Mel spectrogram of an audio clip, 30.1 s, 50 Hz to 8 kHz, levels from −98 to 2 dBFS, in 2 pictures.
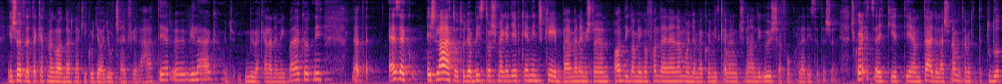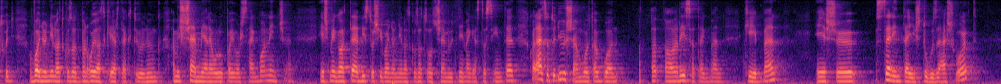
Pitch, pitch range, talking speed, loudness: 160 Hz, 150-175 Hz, 190 wpm, -29 LUFS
